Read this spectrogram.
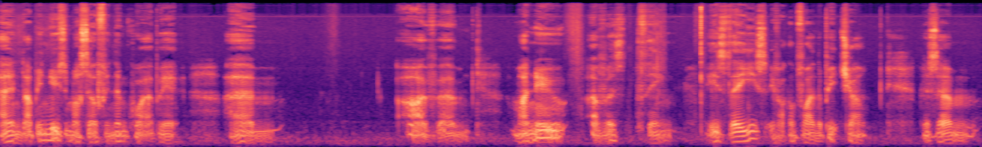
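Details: Woman with very tight, stressed muscles around her vocal cords, voice sometimes distorted or hard to understand, attending speech therapy; muscle tension dysphonia.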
